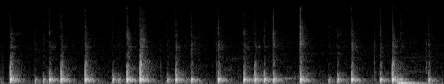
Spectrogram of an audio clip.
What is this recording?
drumming fingers on table
fingers, drumming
